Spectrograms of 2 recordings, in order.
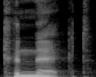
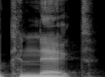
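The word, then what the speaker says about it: Knecht: has a player I just learned how to pronounce his name this past weekend dton Dalton connect oh connect he is a certified he is a certified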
